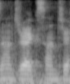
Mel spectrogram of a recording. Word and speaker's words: Hunter x Hunter: go start a fight you're supposed to pronounce the x Hunter x Hunter have fun yeah I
